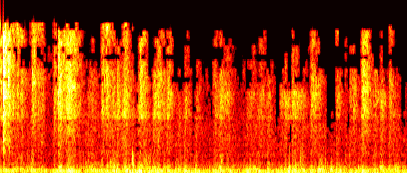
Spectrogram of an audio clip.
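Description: Running sound of a passenger train heard from aboard the moving coaches: a steady low rumble of wheels on the rails with rapid, irregular rattling and clatter over it.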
